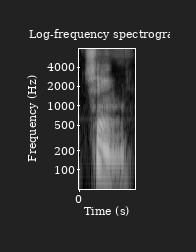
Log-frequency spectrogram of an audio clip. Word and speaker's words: Qing: It's spelled Qing, the Ching.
